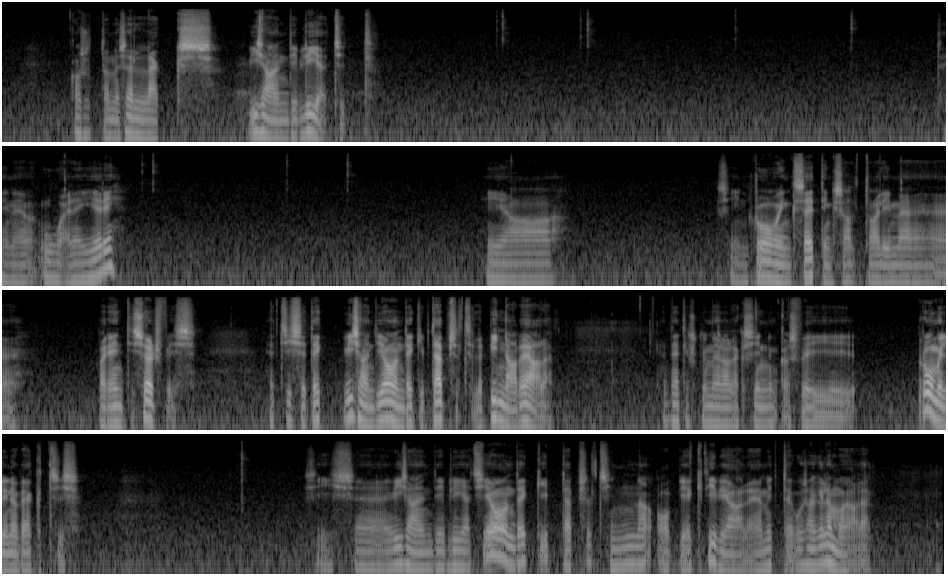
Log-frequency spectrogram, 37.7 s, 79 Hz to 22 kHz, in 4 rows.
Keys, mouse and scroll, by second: 5.0 click, 7.2 click, 10.8 click, 12.2 click, 20.6 click, 26.3 middle click, 30.7 middle click.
